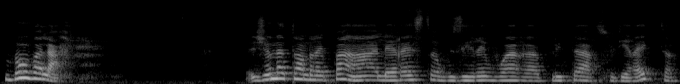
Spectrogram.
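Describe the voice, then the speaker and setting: A woman's voice: mid-range voice, fairly even intonation, takes it slowly, darkish tone. A woman singer hosting a casual live stream, greeting viewers by name and blowing them kisses between remarks.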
